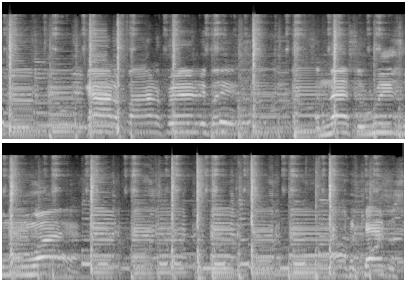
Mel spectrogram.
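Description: Live blues band playing an instrumental passage: electric guitar, acoustic guitar and acoustic bass guitar over a steady cajón beat, with bending guitar notes.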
